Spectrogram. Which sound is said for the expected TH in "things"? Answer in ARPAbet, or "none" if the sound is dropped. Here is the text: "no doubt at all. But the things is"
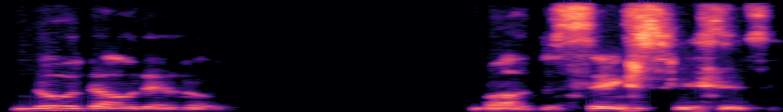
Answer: S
